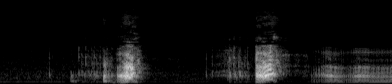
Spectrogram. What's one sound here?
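A dog barks sharply.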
